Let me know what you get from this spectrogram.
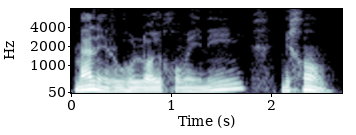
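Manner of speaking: normal talking voice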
